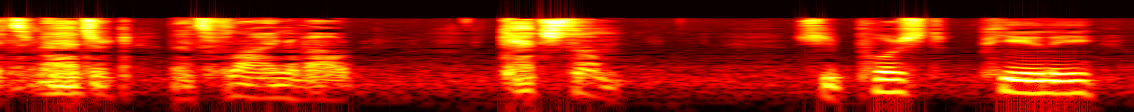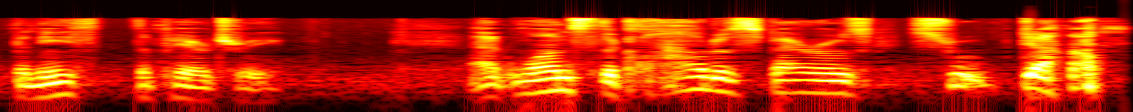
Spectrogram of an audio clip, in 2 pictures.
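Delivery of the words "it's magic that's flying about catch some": hushed, secretive whisper, kept very quiet. Reading a story, a woman turns aside to Peony, whispering. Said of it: "she whispered".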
